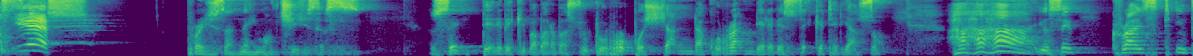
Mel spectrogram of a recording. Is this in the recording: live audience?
yes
